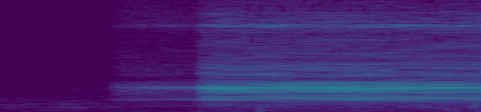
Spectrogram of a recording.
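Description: A loud, harsh electric buzz: a hiss comes up about half a second in and turns into a steady, even buzz about a second in.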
